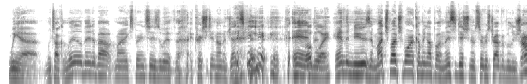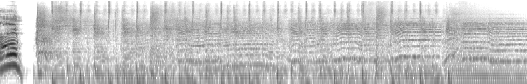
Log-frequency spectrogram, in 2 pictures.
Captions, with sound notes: We talk a little bit about my experiences with a Christian on a jet ski. (laughing) Oh boy. And the news and much, much more coming up on this edition of Service Drive Evolution. (upbeat music)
